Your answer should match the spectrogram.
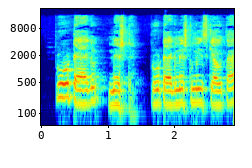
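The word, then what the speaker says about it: protagonist: इसका प्रोनाउंसिएशन जो है सही से आप लोग याद रखेंगे, प्रोटैगनिस्ट।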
